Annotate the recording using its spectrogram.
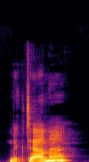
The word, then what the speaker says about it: McDonagh: The Pillow Man by Martin McDonagh. McDonagh? I don't know how to say his name. I'm sorry. He's very famous. I should know, but I think you said it right.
